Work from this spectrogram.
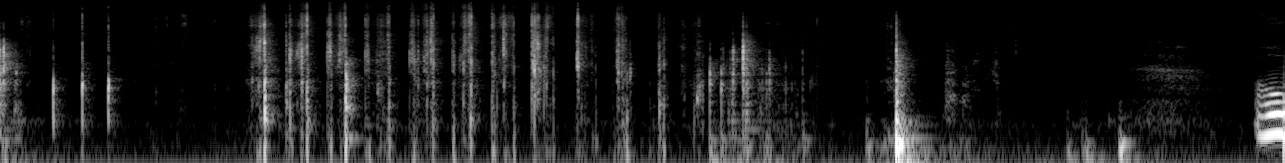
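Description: Oracle cards being shuffled and drawn from a unicorn-themed deck, a run of quick crisp riffling snaps and papery flicks, close and fairly quiet, with a person speaking briefly near the end.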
